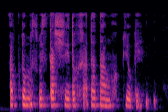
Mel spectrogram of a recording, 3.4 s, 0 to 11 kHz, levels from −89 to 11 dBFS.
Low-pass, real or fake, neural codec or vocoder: 7.2 kHz; real; none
